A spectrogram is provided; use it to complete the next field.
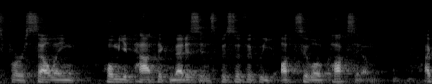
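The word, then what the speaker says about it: Oscillococcinum: For example, we're part of a lawsuit against Shoppers Drug Mart and Boron Laboratories for selling homeopathic medicine, specifically oxylococcinum. I pronounced it correctly.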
